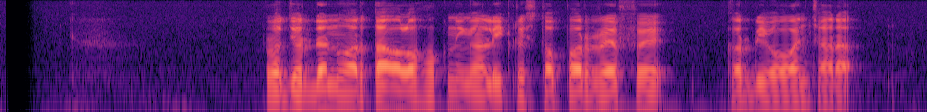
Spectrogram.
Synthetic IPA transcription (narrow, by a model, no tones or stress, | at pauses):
rɔd͡ʒərdanwart̪aɔlɔɦɔkniŋalikɾist̪ɔfərːɛfɛ | kɨrdiwawaɲt͡ʃaɾa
